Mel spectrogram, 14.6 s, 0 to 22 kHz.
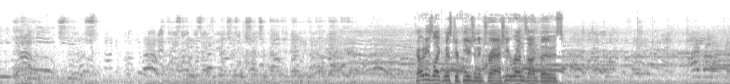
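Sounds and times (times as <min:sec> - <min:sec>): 
large crowd booing at a wrestling event: 0:06.4 - 0:14.6
speech: 0:08.3 - 0:11.4.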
